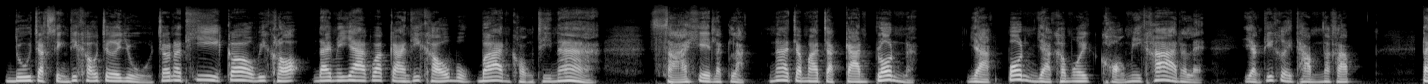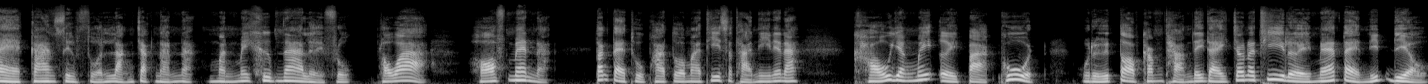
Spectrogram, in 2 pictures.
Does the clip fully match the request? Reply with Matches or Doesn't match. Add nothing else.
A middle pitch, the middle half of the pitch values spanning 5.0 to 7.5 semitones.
Matches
